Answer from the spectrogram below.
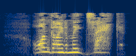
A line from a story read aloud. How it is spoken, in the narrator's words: squealed Ruth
